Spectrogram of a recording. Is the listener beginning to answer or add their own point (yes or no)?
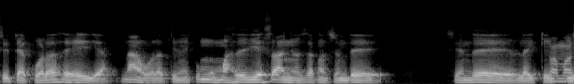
yes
